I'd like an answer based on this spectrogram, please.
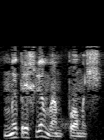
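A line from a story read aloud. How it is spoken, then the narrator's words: Even, resolute tone. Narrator (Russian): Ровным тоном, свидетельствующим о непреклонной решимости или о непробиваемом заблуждении, Нортон сказал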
